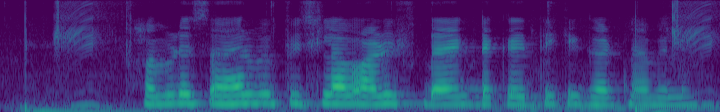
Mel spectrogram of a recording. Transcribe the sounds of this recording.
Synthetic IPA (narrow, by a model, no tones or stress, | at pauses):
hɐmnesəɦəɾmẽpɪt͡ʃʰlaʋaːɭisbɛ̃ːŋkɖɪkəɪt̪ikeɡʱɐʈnamɪleː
